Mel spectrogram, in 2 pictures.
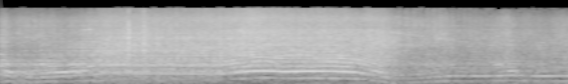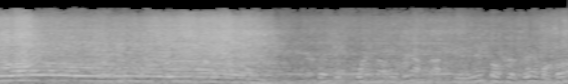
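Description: Tyres screech and squeal as a car spins its wheels.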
